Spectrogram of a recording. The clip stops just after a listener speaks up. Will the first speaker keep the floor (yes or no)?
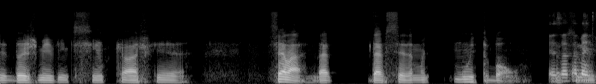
no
